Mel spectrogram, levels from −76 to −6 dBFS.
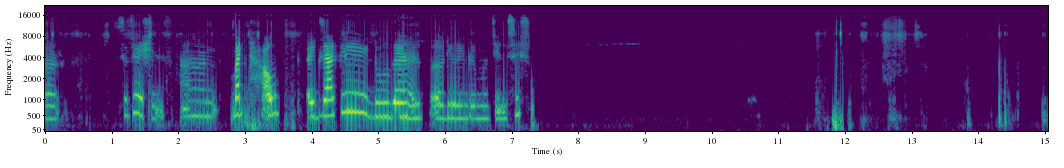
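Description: This speech clip has planar audio read as interleaved throughout. Each 20 ms block of left then right samples is read as alternating pairs. Both halves play at double speed, an octave high. The result is a robotic buzz at 50 Hz.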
